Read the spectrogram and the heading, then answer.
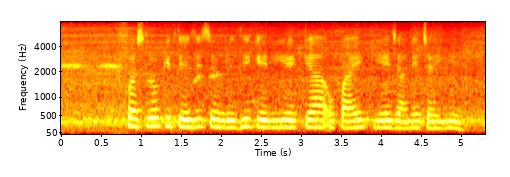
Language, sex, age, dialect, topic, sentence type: Hindi, female, 25-30, Marwari Dhudhari, agriculture, question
